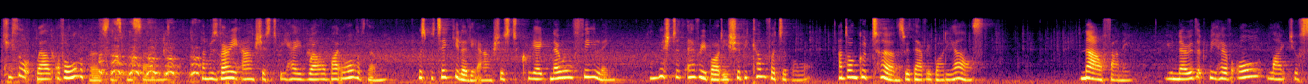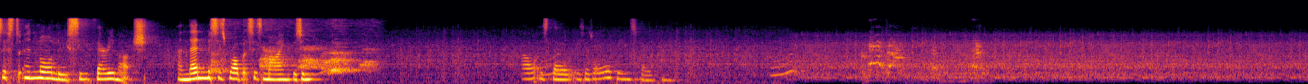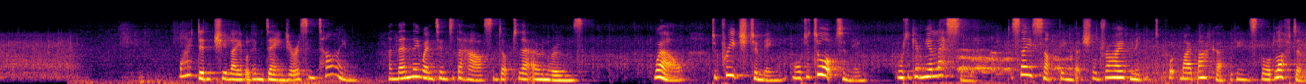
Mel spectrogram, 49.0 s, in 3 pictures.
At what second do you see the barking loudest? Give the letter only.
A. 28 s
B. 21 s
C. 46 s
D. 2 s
D.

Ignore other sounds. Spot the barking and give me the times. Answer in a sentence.
You can hear the barking from 1.2 to 3.0 s, from 18.9 to 21.1 s, from 27.1 to 28.8 s and from 44.1 to 46.1 s.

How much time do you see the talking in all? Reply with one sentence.
You can hear the talking for 34 seconds altogether.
